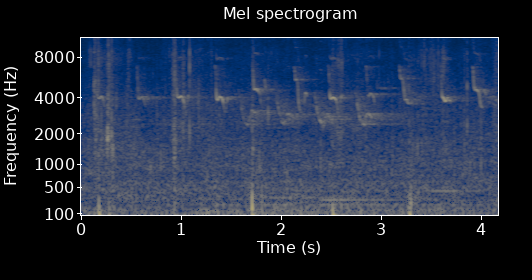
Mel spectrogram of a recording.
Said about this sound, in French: Il y a aussi ces chants d'oiseaux qui semblent marquer leur territoire.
